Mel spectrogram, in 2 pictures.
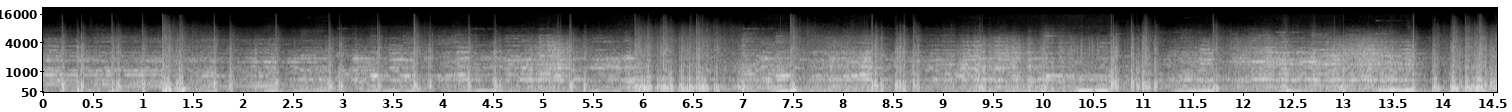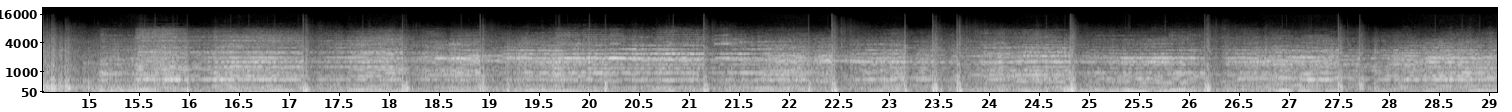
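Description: Aerial firework shells bursting one after another, sharp bangs and crackling that come thickest around a quarter of the way in and again around the middle. Music plays steadily underneath.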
